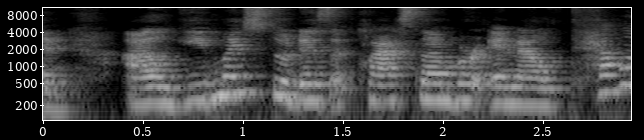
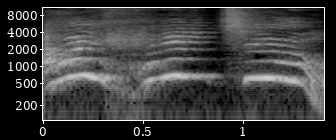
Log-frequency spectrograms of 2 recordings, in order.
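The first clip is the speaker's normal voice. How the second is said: put-on top-of-the-voice child's scream, very high, shrill and loud; 8 dB louder than usual. A teacher recalls a student with anger management issues: retelling a child's scream. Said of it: "he just screamed at the top of his voice".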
